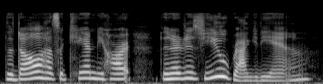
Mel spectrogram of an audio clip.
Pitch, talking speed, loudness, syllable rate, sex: 245 Hz, 240 wpm, -16 LUFS, 5.7 syllables/s, female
